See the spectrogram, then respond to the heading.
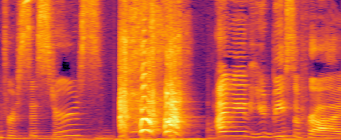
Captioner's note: laughing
